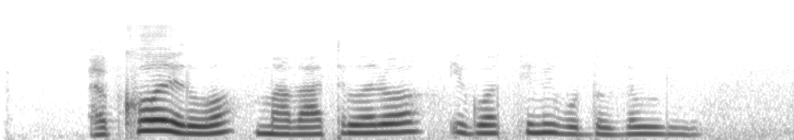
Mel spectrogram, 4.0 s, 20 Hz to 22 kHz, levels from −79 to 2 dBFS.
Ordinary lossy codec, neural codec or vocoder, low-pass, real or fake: none; codec, 16 kHz in and 24 kHz out, 0.8 kbps, FocalCodec, streaming, 65536 codes; 10.8 kHz; fake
